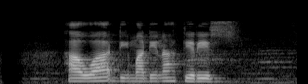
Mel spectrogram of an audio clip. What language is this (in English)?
Sundanese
